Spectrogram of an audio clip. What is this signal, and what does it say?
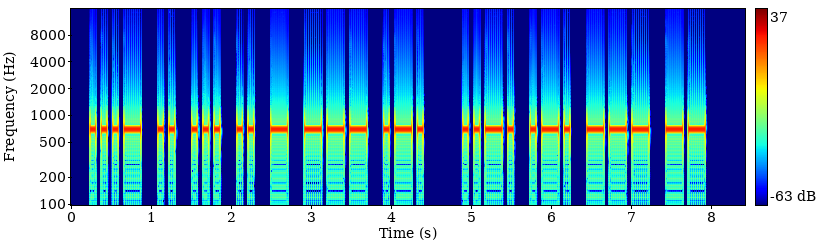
Morse code, heard as a keyed tone, about 17 wpm, 700 Hz. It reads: VISITOR FROM
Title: Pangram Challenge v2 - 17wpm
